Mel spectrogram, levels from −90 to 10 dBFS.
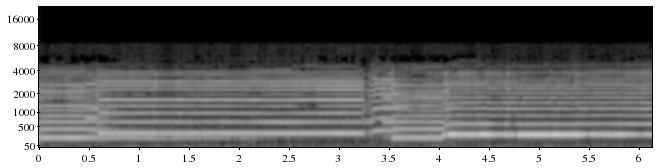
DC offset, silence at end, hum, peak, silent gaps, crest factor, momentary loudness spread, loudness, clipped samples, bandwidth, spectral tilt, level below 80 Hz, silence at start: under 0.1%; 0 s; none; -6 dBFS; none; 10 dB; 5 LU; -17 LUFS; under 0.1%; 8 kHz; -5 dB/octave; -54 dBFS; 0 s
